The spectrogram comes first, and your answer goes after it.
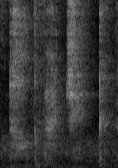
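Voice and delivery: slow, breathy mock-sinister whisper; a playful creepy whisper; spooky whisper. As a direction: hush it like a secret spell. Savours the spooky words.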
